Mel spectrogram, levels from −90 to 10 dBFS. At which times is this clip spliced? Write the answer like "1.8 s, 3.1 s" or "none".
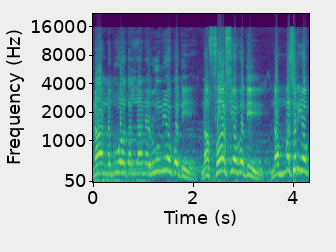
2.0 s, 3.4 s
